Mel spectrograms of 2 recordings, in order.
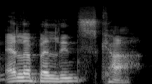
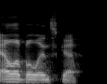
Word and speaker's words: Balinska: Ella Balinska. A at the end, my friend. – My apologies to Ella Balinska.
